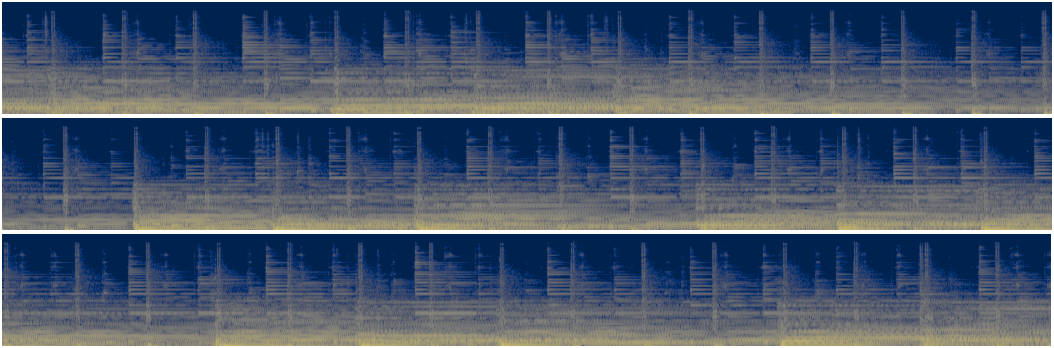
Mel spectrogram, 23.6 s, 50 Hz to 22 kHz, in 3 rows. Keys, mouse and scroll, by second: 1.3 click, 2.3-2.9 middle drag, 2.9 l, 3.3 l, 4.8 h, 5.0 shift+middle click, 5.4-6.0 scroll up 2, 6.0 click, 6.1 scroll up 1, 6.4-7.1 middle drag, 7.1 alt+click, 7.2-7.7 middle drag, 7.7 scroll down 1, 7.8-8.6 middle drag, 8.6 alt+shift+click, 8.8-9.3 middle drag, 9.3 alt+shift+click, 10.3 ctrl+z, 10.9 alt+shift+click, 11.6 right drag, 11.9 middle click, 12.1-13.0 scroll up 2, 13.0-13.8 middle drag, 13.8 click, 15.0 scroll down 2, 15.2-16.4 middle drag, 16.4 scroll up 1, 16.7-17.5 middle drag, 17.5-18.1 scroll up 1, 18.1 drag, 18.6-20.5 middle drag, 20.5 KP_3, 20.8 shift+middle click, 20.9 scroll up 1, 21.5 ctrl+r.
